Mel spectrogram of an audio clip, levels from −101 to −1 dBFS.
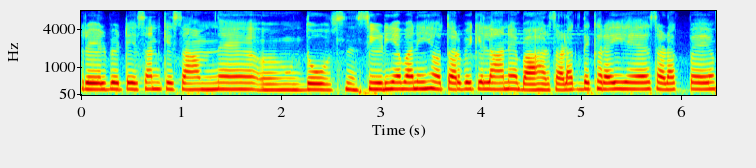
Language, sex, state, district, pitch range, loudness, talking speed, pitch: Bundeli, female, Uttar Pradesh, Hamirpur, 215-230 Hz, -13 LUFS, 200 wpm, 225 Hz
